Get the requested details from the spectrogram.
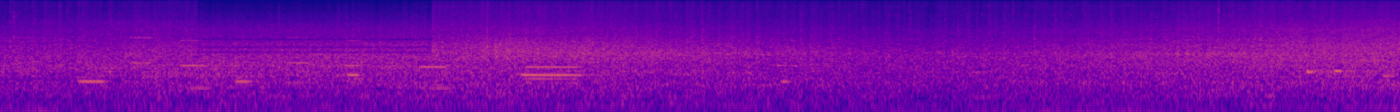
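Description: A model train rumbles and clatters along metal tracks.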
